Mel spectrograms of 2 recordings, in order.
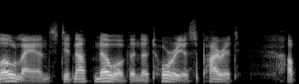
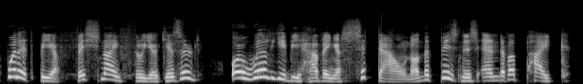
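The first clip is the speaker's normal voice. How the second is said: put-on bright, charming thick North Isle Moonshay accent; a jolly Moonshay pirate-barmaid offering a drink; 6 semitones higher, 3 dB louder than usual. A narrator's reading. Mimic playing Old Bess with a cheery Moonshay accent. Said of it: "cheerfully listing increasingly gory methods of death".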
